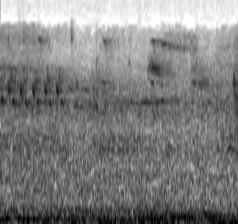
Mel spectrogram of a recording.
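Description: Steady outdoor background noise, mostly a low rumble, with no distinct event.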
